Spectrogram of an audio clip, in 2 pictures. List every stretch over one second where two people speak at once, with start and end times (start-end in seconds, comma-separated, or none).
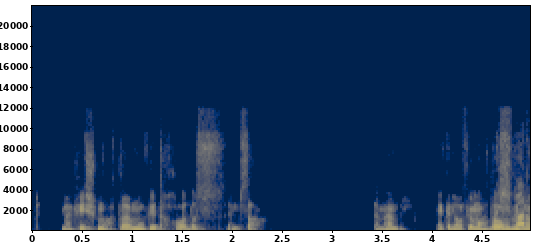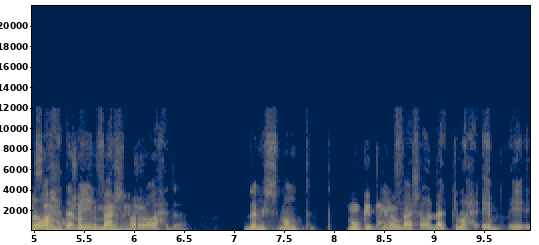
4.5-6.2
